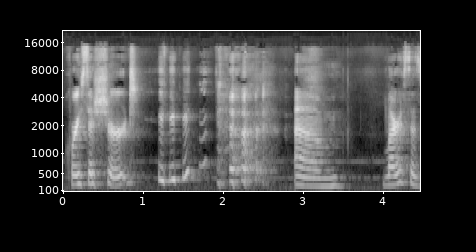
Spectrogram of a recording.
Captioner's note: both laughing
